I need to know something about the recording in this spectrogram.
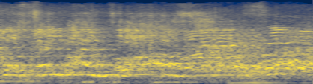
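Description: A congregation shouting and singing together, many voices at once, over music with a low bass line that steps from note to note.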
